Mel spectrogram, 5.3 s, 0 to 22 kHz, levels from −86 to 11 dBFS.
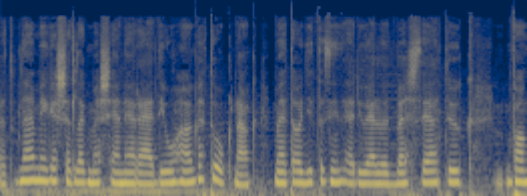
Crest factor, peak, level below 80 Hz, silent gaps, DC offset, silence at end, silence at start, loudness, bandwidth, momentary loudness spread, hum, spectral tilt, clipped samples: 14 dB; 0 dBFS; -28 dBFS; none; under 0.1%; 0 s; 0 s; -16 LUFS; 18 kHz; 5 LU; none; -6 dB/octave; under 0.1%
